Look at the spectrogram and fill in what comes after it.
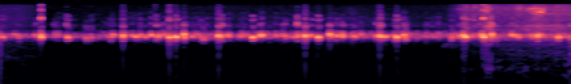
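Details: Male clicking stream frogs give their advertisement call to females at the breeding site: sharp, dry clicks at an uneven pace over a steady high insect-like hum.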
